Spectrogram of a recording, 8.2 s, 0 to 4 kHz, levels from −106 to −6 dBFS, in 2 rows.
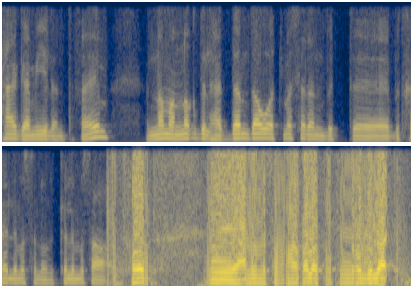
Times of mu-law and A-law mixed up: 5.13-8.19

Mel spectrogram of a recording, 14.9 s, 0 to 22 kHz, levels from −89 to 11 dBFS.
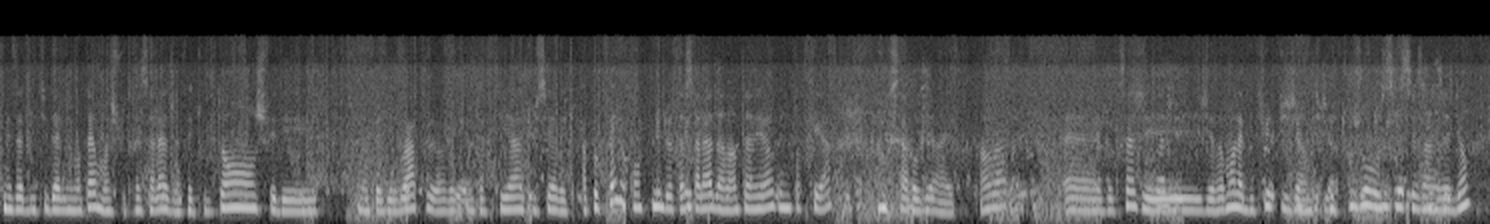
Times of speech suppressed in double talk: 0.00-14.91

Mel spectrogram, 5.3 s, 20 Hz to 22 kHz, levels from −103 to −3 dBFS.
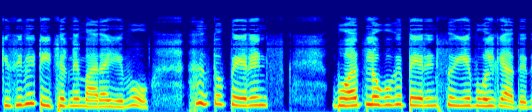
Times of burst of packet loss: none

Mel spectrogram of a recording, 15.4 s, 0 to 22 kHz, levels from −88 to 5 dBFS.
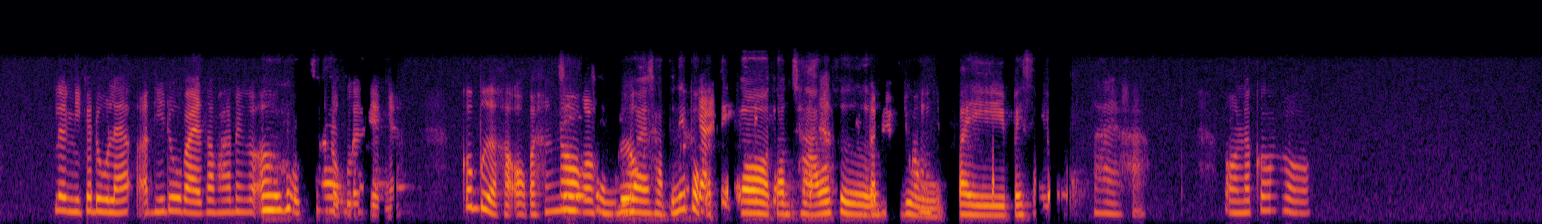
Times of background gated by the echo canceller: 10.05-10.38

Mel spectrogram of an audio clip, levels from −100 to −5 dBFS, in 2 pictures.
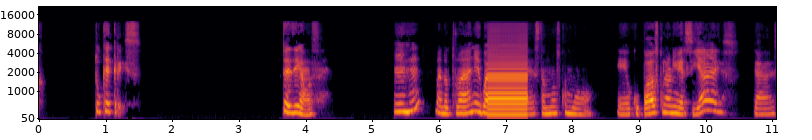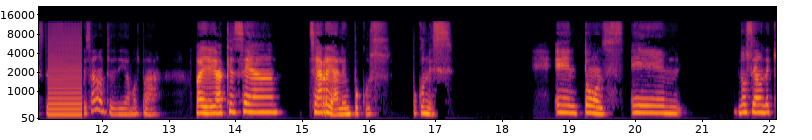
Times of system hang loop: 6.73-7.32, 11.18-11.69

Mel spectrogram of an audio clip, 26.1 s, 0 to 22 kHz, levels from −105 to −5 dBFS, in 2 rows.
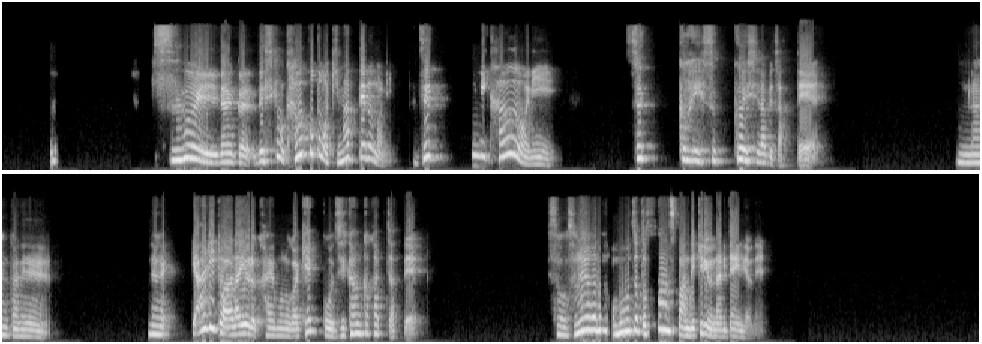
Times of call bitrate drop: none

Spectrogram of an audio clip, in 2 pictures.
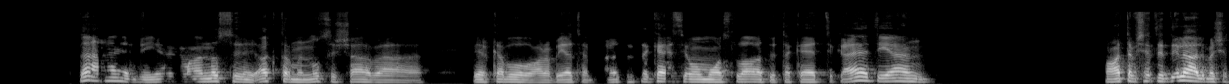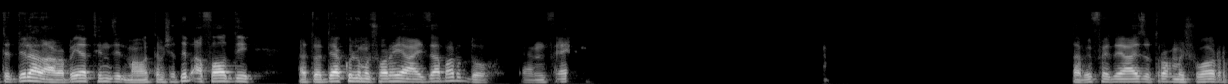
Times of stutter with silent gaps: none

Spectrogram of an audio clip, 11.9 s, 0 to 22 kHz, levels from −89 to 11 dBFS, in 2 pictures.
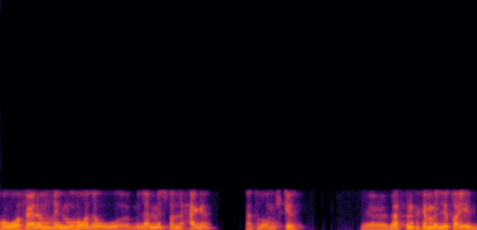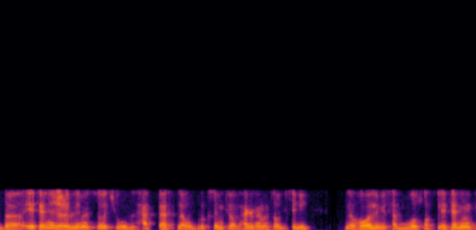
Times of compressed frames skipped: none

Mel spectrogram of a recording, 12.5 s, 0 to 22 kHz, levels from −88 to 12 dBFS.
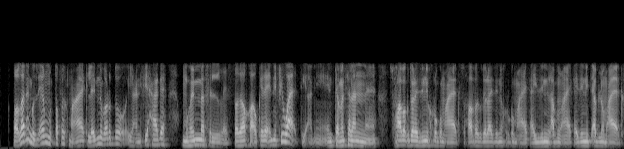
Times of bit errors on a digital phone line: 0.37

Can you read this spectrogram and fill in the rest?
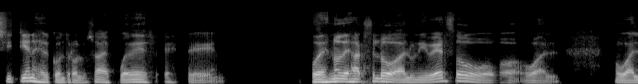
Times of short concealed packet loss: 3.61-3.81

